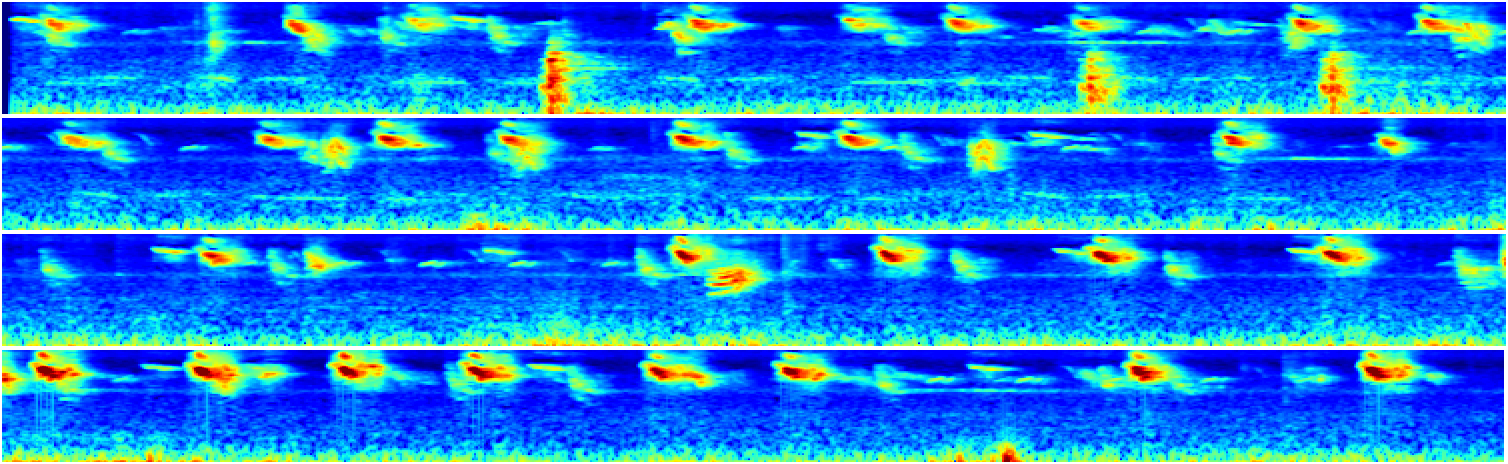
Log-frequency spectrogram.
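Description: A small songbird chirping: a steady run of short, high chirps, roughly one and a half a second, growing louder about halfway through.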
